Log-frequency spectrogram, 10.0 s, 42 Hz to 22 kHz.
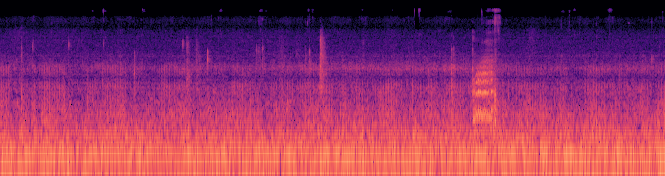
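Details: Nursing-time purr from a Maine Coon cat, kittens 43 days old; a steady deep rumble with a brief higher squeak about seven seconds in and faint rustles.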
